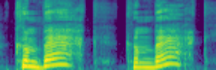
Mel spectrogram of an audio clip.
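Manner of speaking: high pleading yell; child yelling. Acted. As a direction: call after the birds, high and urgent. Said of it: "he yelled".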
